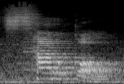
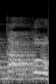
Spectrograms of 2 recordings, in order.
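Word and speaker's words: circle: মত ক আলম্য স যেমন সি আই আর সি এ সার্কল কিন্তু আমরা কার্কলও বলতে পারতাম যদি এখানে সি এ টি ক্যাট হয় তাহলে এখানে কার্কল হবে না এটা কিন্তু হাস্যকর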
